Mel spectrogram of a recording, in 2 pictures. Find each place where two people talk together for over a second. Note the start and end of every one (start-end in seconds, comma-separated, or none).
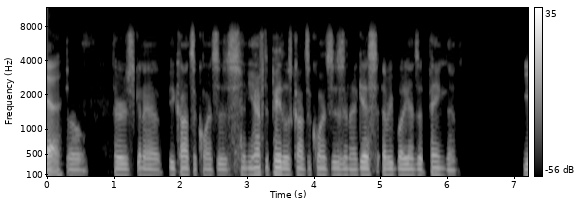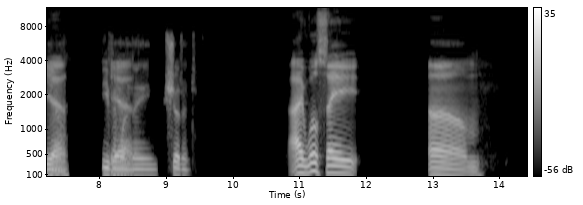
none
